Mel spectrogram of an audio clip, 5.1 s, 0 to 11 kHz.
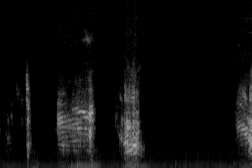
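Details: Rutting Carpathian red deer stag in Bucovina's mountain forests, late September 2022. A short grunt is followed by drawn-out, rough, groaning roars, three long bellows spaced about a second apart.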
